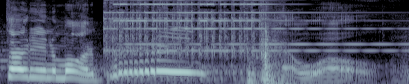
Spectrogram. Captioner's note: mimics phone ringing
